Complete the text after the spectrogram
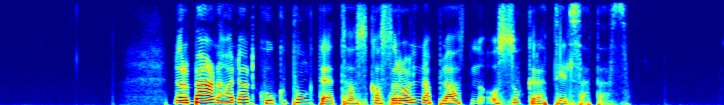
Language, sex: Norwegian, female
